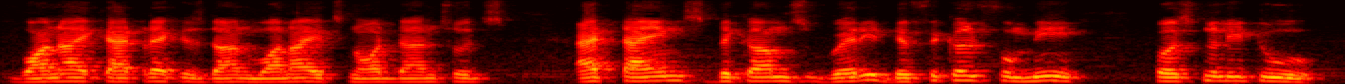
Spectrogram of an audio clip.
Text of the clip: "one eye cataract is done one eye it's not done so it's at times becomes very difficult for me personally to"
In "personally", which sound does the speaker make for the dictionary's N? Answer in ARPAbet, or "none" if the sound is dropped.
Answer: N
